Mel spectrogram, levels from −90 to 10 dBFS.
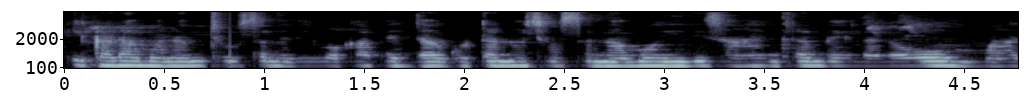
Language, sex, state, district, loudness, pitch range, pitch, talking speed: Telugu, female, Telangana, Nalgonda, -26 LUFS, 170-175 Hz, 170 Hz, 140 wpm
